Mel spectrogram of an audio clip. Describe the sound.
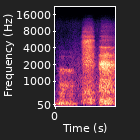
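Two loud breaths in quick succession, a rushing exhale followed by a harsher, raspy one, after a moment of low background rumble; someone breathing heavily while staring at something.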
